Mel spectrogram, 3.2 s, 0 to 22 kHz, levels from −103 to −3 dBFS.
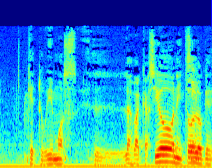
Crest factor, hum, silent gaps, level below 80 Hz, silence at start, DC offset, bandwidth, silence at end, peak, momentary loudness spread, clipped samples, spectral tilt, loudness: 16 dB; none; none; -34 dBFS; 0 s; under 0.1%; 11.5 kHz; 0 s; -4 dBFS; 18 LU; under 0.1%; -6.5 dB/octave; -20 LUFS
